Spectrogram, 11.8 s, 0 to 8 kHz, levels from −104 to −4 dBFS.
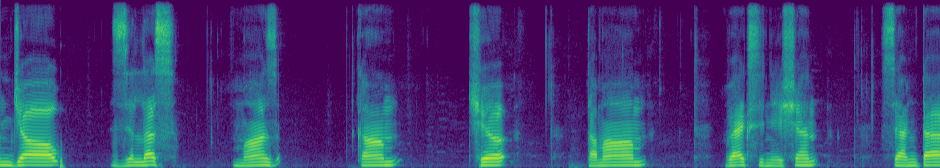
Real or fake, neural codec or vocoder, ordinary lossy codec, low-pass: real; none; none; none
